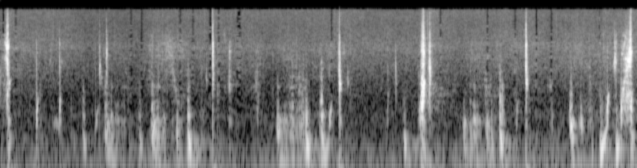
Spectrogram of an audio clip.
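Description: Bubbling mud pot: irregular plops and gurgles as gas bursts through hot, thick mud, a few a second, with sharp pops among them, loudest about four seconds in.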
